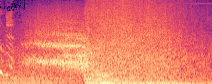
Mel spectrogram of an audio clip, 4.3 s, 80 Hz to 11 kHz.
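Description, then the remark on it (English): Tires screech in a loud, sustained skid for over a second, then a sudden heavy crash gives way to a broad, rumbling roar of impact noise and debris that fills the rest. “Car crashes are a leading killer of children 1 to 13.”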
